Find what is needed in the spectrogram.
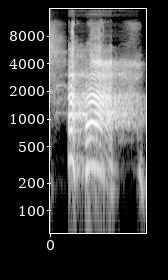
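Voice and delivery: a quick amused laugh at the question; real laugh. Real, not acted. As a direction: burst out laughing, knowingly.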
